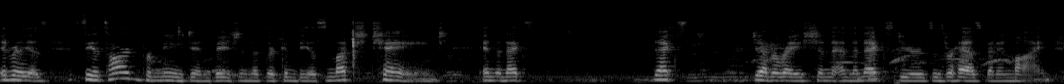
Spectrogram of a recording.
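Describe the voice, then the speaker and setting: With a US Midwestern accent, a woman speaks in a somewhat breathy voice at a fairly low pitch and a moderate pace, pausing long and often. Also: ordinary pitch variation. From rural Nebraska, US Midwest. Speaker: grandmother interviewed for a school project. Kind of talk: oral history interview.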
